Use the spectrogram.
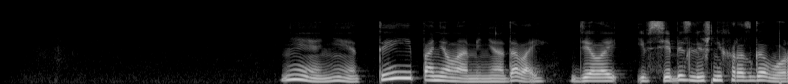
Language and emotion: Russian, neutral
